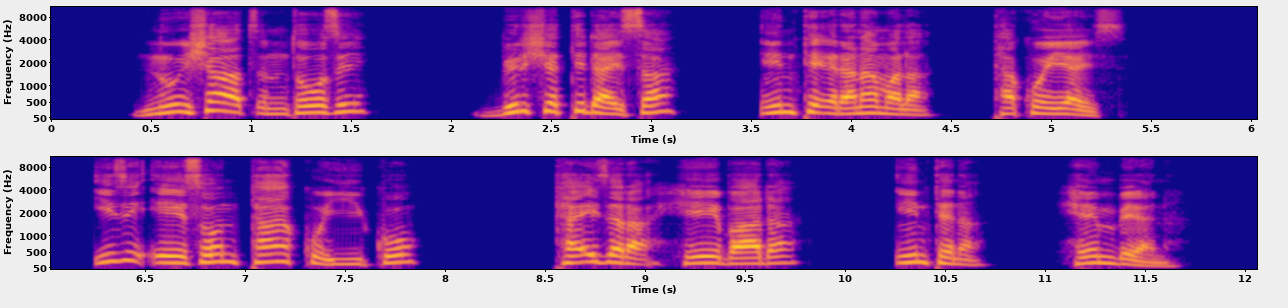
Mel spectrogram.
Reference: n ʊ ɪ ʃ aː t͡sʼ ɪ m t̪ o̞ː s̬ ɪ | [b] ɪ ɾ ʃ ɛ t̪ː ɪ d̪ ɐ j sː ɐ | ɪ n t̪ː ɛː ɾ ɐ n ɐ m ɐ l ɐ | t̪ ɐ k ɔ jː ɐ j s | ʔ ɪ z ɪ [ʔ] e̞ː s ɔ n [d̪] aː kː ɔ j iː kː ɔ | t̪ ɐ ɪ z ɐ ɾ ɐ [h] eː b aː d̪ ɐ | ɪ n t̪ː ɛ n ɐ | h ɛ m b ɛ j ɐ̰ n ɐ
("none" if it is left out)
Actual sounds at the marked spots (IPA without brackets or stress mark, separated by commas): b, ʔ, t̪, h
